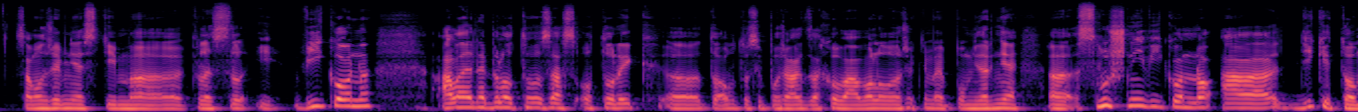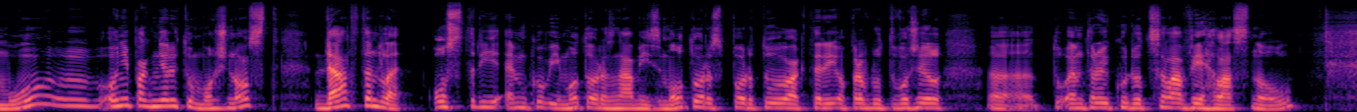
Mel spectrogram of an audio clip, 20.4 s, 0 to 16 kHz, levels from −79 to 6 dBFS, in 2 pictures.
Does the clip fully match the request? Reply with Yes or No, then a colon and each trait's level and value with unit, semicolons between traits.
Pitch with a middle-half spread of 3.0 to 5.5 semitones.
Yes: average, 4.2 semitones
